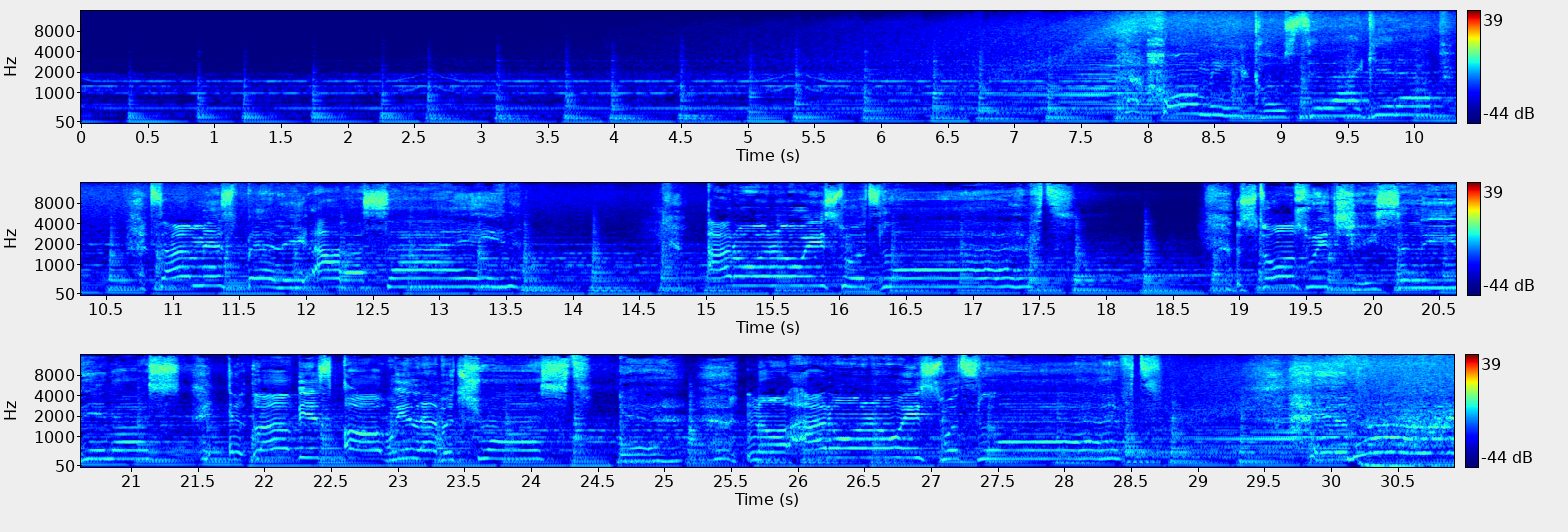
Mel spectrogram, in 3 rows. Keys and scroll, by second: 0.0-8.2 typing, 10.5 a, 10.9 c, 13.0 x, 13.7 ctrl+z, 13.9 ctrl+x, 15.3 ctrl+z, 15.7-16.5 typing, 17.9-22.7 typing, 18.5 Tab, 19.4 Tab, 24.9 shift+a, 25.4 s, 27.3-28.6 typing, 30.1 Tab, 30.5-30.9 typing.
